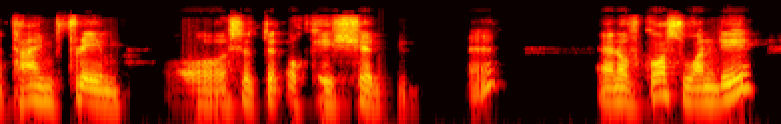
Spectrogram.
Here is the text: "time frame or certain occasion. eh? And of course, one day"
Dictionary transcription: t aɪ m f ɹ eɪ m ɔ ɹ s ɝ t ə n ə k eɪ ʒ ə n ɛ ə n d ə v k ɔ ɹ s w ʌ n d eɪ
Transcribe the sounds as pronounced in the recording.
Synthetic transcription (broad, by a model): t aɪ m f ɹ eɪ m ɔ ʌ s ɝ t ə n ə k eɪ ʃ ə n ɛ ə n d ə f k ɔ s w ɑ n d eɪ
